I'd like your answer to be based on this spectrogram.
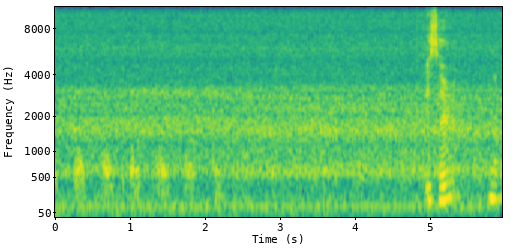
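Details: Fetal heartbeat on home Doppler at 13 weeks of pregnancy, mother suspects twins: rapid, regular whooshing pulses about 160/min fading into probe hum.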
